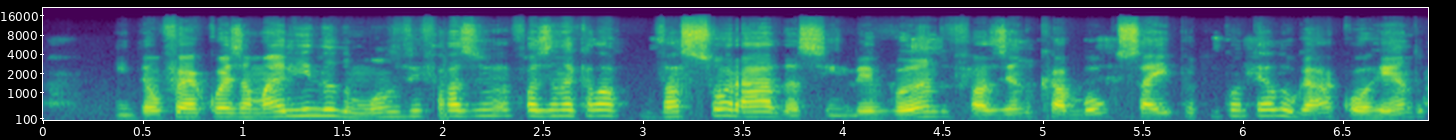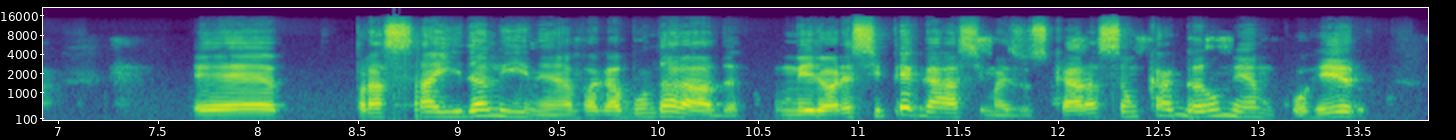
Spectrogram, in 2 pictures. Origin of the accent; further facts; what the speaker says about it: Paraná, Brazil; Porque eu sou do Paraná.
